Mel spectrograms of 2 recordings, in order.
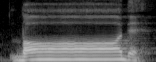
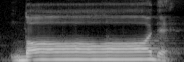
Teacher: দদের মাখরাজ জিহ্বার গোড়ার কিনারা সামনের উপরের 2 দাঁতের গোড়ার সঙ্গে লাগিয়ে উচ্চারিত হয়।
